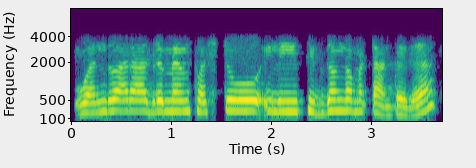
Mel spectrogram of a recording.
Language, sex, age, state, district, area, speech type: Kannada, female, 30-45, Karnataka, Tumkur, rural, conversation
